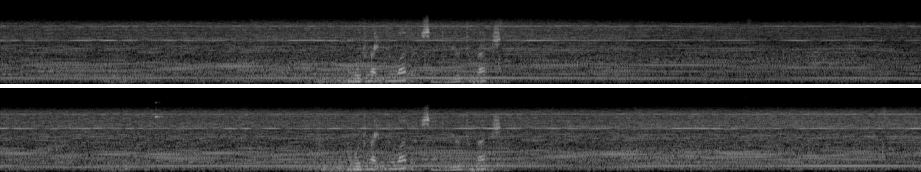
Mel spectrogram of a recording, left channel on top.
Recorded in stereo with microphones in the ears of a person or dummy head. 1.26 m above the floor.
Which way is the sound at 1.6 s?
90° right.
